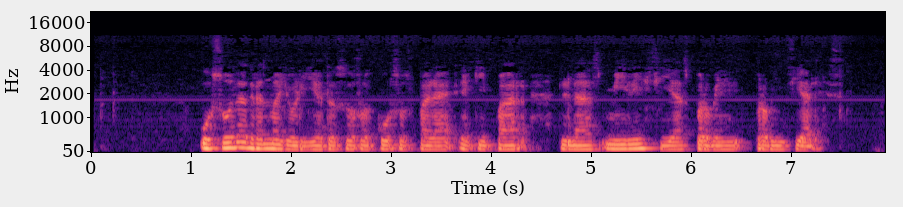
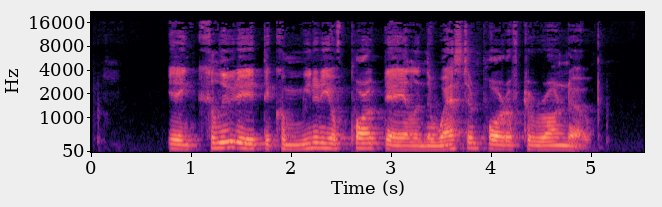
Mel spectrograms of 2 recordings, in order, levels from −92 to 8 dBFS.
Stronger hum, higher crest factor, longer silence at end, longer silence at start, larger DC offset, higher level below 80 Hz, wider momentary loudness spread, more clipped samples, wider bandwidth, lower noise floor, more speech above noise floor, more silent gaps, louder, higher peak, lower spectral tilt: neither; about the same, 16 dB vs 16 dB; about the same, 0.6 s vs 0.55 s; first, 1.1 s vs 0.8 s; neither; first, -52 dBFS vs -62 dBFS; first, 9 LU vs 6 LU; neither; second, 4.6 kHz vs 17 kHz; second, -58 dBFS vs -69 dBFS; second, 40 dB vs 51 dB; neither; about the same, -18 LUFS vs -19 LUFS; about the same, -2 dBFS vs -2 dBFS; first, -10 dB/octave vs -5 dB/octave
